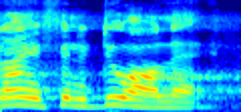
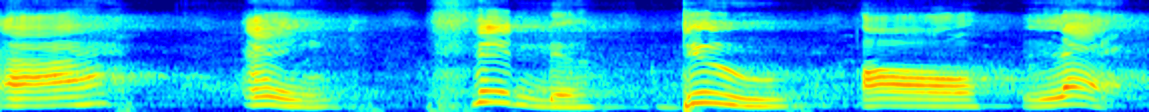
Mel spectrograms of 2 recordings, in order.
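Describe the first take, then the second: First: It is said at normal speed. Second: It is said slowly and deliberately.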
